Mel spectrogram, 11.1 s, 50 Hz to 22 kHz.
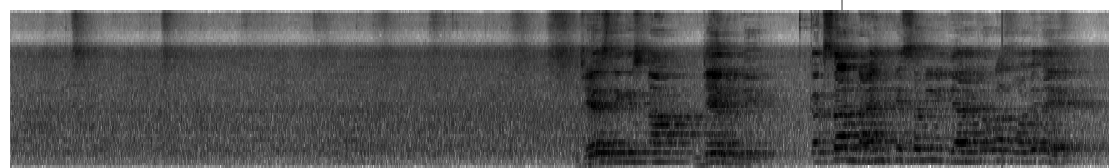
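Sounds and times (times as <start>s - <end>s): steady background hiss: 0.2s - 11.0s.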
